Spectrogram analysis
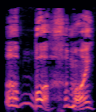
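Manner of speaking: put-on high, slow, startled old woman cry; frightened exclamation. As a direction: gasp it out in fright. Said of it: "испуганно воскликнула она". (испуганный возглас пожилой женщины)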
